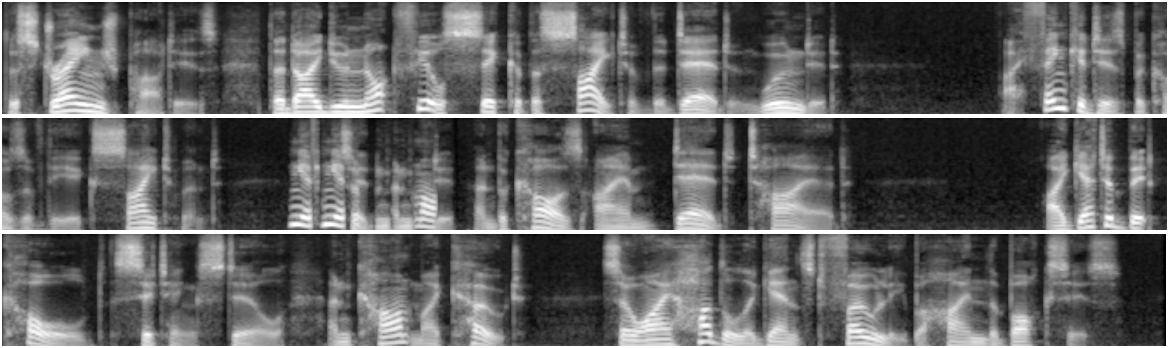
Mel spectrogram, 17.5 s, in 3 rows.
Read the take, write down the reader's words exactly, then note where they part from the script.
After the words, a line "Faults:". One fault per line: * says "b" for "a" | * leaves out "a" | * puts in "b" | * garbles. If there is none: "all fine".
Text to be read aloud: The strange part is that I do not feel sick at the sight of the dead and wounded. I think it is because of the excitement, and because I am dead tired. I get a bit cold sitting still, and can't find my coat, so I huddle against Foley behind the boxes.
The strange part is that I do not feel sick at the sight of the dead and wounded. I think it is because of the excitement, [garbled] and because I am dead tired. I get a bit cold sitting still, and can't my coat, so I huddle against Foley behind the boxes.
Faults:
* garbles
* leaves out "find"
